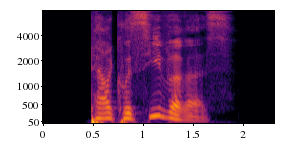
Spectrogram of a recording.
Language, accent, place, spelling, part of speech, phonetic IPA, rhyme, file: German, Germany, Berlin, perkussiveres, adjective, [pɛʁkʊˈsiːvəʁəs], -iːvəʁəs, De-perkussiveres.ogg
- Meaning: strong/mixed nominative/accusative neuter singular comparative degree of perkussiv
